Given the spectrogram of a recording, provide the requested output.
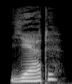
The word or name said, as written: hjerte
